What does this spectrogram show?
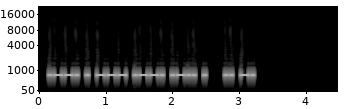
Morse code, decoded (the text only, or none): PEOPLE IN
